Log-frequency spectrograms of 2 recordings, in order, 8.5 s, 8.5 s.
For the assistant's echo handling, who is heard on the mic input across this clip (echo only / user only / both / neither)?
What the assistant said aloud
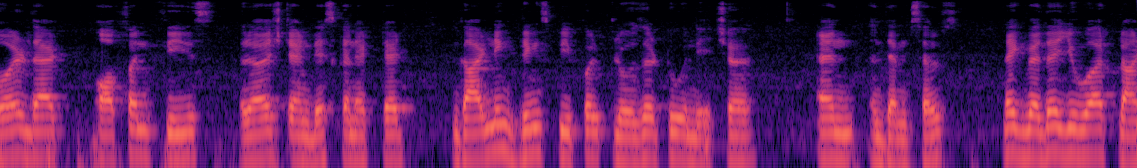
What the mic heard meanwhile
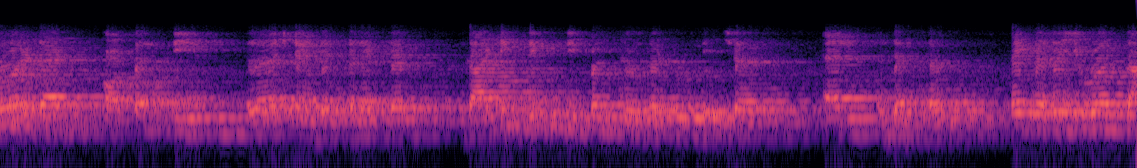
echo only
